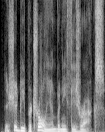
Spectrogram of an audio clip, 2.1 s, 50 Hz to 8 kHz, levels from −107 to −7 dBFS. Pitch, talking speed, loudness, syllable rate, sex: 125 Hz, 200 wpm, -18 LUFS, 6.3 syllables/s, male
